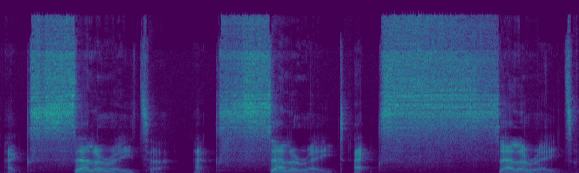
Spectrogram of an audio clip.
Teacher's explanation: Remember pronunciation, accelerator, the stress is on the second syllable, so what do? We make the S really long.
